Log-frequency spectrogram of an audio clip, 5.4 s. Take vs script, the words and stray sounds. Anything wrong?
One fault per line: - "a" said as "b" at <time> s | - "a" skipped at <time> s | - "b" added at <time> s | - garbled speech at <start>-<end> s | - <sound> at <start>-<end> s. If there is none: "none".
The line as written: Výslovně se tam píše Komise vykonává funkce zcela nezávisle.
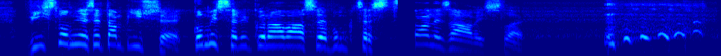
- "své" added at 2.3 s
- dropout at 3.0-3.1 s
- laugh at 4.5-5.3 s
